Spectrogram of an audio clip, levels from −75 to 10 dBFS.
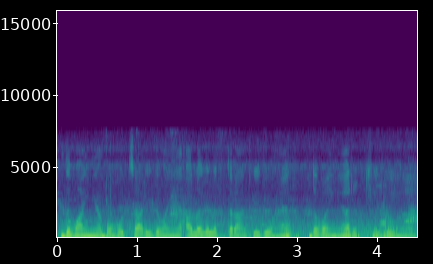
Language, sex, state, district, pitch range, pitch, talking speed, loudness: Hindi, female, Punjab, Pathankot, 215-230 Hz, 225 Hz, 185 wpm, -15 LUFS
